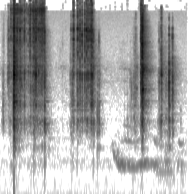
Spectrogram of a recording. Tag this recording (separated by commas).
Mechanisms, Camera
